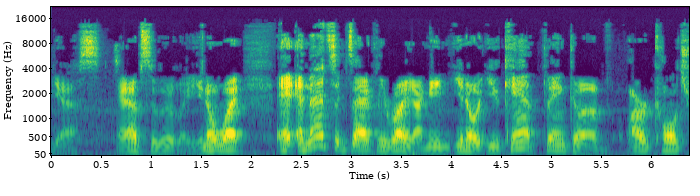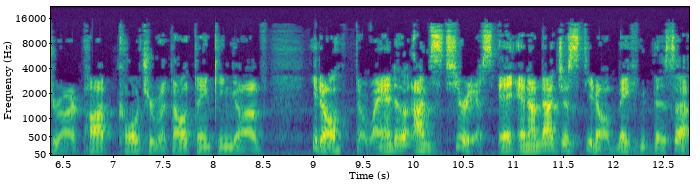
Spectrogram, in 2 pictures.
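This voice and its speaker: A man with an American accent, medium-pitched, at a moderate pace with lively intonation. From Michigan, US. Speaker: artist and show host. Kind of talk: casual chat. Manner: animated.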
